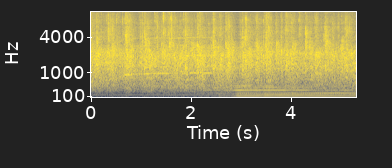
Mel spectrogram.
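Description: Dense, sustained applause from a large crowd fills the space, steady and loud throughout, with a low sustained tone, like an organ or keyboard chord, entering beneath it partway through.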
